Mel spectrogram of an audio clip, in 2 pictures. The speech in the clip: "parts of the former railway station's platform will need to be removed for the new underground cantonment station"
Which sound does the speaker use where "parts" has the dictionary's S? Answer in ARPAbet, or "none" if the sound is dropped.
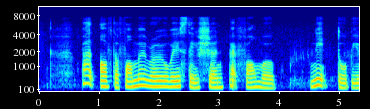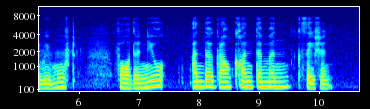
none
